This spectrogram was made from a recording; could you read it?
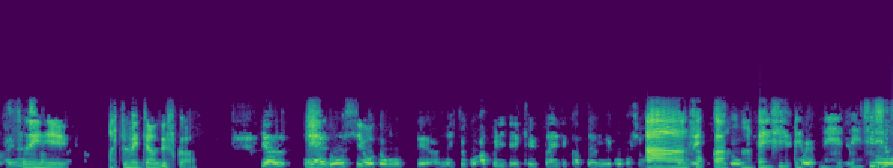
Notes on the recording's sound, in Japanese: この間初挑戦した「 Stand.fm 」での生配信音源を番外編としてお送りします！音質悪めです、すみません！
